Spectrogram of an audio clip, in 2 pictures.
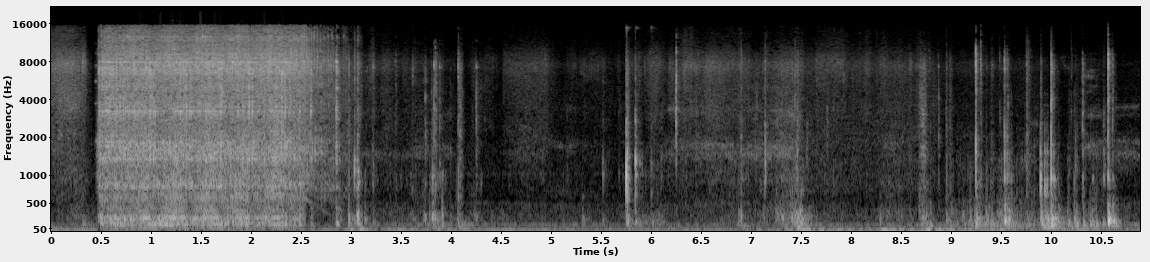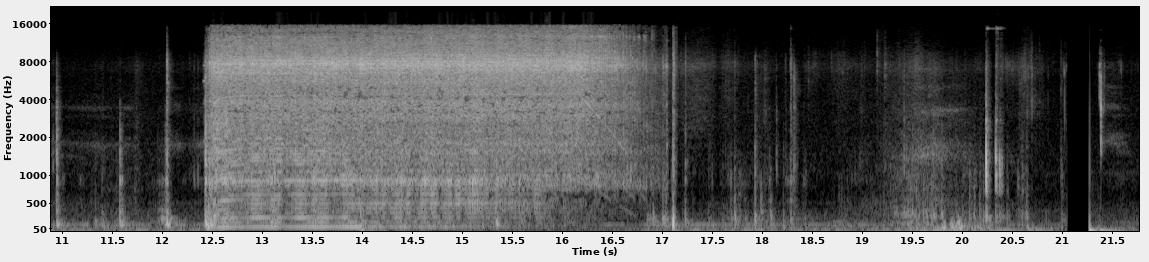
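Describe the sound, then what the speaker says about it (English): A power tool whirs while 8mm bolts are removed from the rear console of a Ford F150 pickup. There are two loud bursts, one at the start and a longer one midway, with faint clicks and handling noises in between. "So this is where we start, is removing these 8mm bolts located on the left and right of the rear console."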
